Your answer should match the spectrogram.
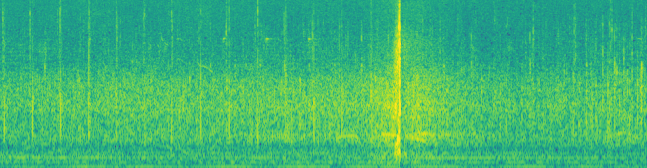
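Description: A golf club strikes a ball out of a sand bunker with one sharp crack about four seconds in, over a steady wash of gallery crowd noise that swells around the shot and then fades.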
